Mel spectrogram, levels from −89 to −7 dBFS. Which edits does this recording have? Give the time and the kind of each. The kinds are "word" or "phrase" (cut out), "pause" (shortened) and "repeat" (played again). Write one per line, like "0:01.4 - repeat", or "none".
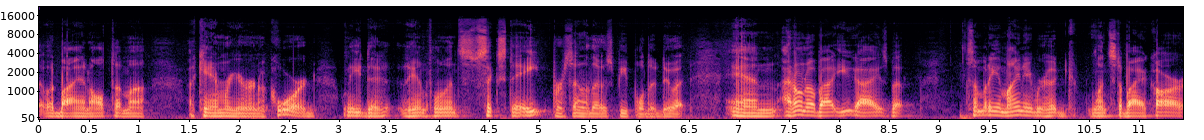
0:03.1 - word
